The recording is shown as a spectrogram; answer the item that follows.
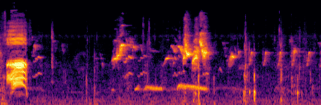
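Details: Crows fighting for food: a loud, harsh cawing burst at the start, then a busy chorus of thin chirps and whistles from smaller birds.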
